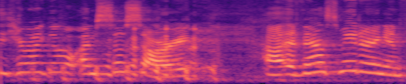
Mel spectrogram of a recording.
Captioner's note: laughing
